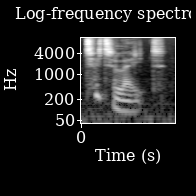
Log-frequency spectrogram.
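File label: "titillate", British English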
